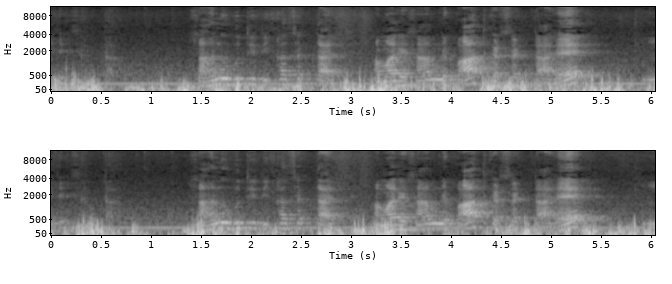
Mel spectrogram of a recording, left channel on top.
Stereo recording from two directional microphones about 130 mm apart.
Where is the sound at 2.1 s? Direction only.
5° right (ahead or behind).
